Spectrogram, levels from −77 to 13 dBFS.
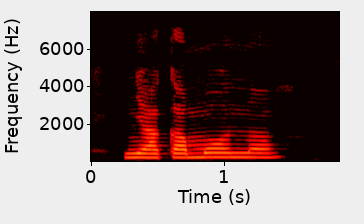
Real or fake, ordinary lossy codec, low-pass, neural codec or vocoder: real; MP3, 32 kbps; 7.2 kHz; none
